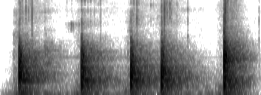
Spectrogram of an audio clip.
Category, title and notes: Sound effects > Objects / House appliances
Knocking on a shelf.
